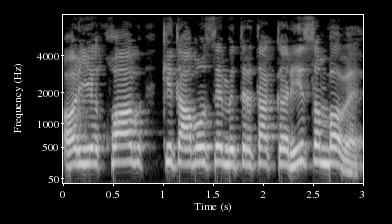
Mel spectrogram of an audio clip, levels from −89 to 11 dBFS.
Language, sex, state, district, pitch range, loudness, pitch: Hindi, male, Bihar, Jamui, 235-260 Hz, -13 LUFS, 245 Hz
